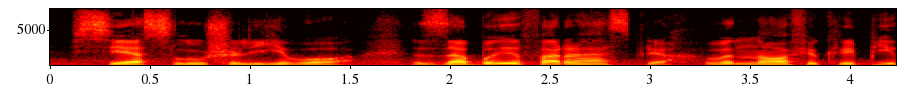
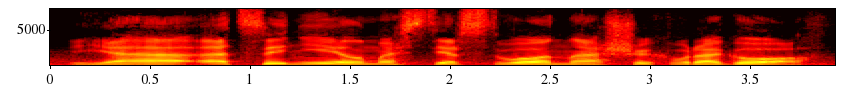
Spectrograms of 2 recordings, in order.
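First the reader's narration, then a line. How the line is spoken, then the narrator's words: Laughing. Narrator (Russian): Эйдолон рассмеялся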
